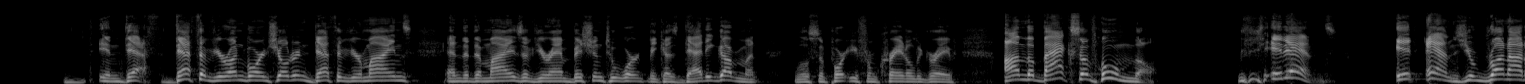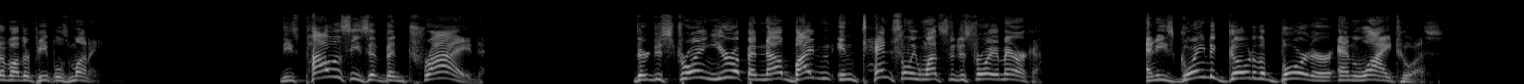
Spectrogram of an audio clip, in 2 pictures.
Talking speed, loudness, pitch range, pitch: 145 wpm, -32 LUFS, 155-240 Hz, 190 Hz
